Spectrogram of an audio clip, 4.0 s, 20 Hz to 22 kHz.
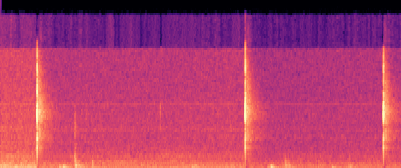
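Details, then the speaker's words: Fairbanks Morse 3HP Z Style C engine with crankshaft-triggered ignition: magnet passing the block-mounted sensor fires the plug, giving crisp, sharp snaps a couple of seconds apart as the crank is turned; plug sparking normally. "As soon as this magnet rotates up past the sensor, you can probably hear it. It fires the plug."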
